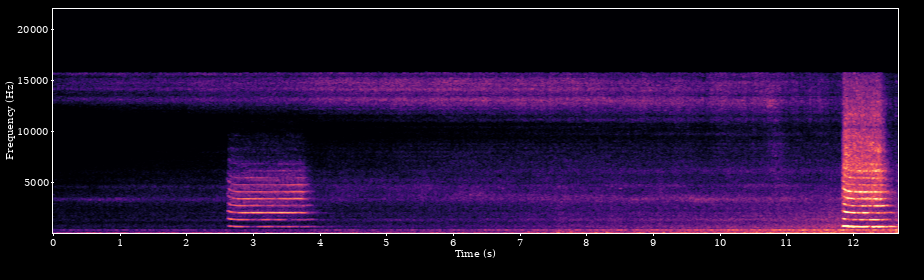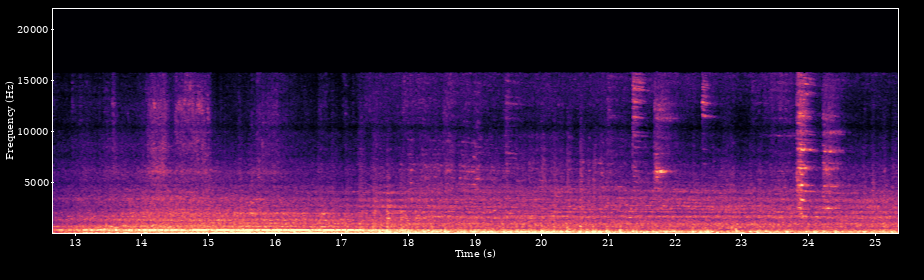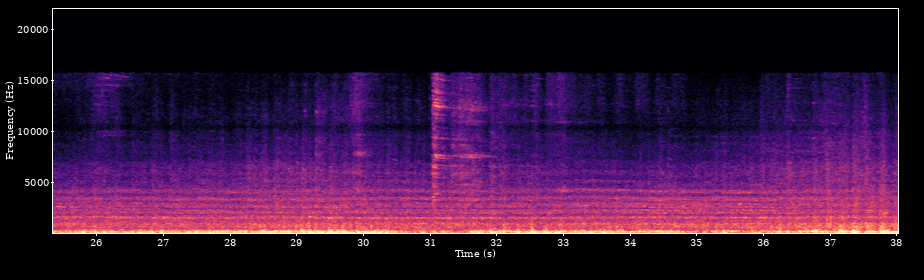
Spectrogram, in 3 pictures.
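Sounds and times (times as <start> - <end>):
locomotive horn blasts: 2.6 - 4.2, 11.8 - 12.7
train wheels clickety-clack: 7.0 - 38.0.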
